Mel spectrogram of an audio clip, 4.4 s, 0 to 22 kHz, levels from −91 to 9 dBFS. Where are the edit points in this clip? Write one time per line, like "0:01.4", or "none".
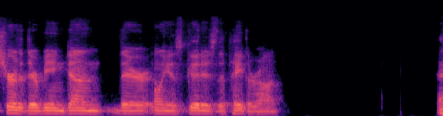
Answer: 0:01.6
0:02.5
